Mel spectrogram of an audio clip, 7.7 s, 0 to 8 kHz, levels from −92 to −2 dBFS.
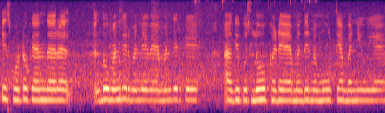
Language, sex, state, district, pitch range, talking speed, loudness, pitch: Hindi, female, Rajasthan, Bikaner, 240-250 Hz, 170 wpm, -15 LUFS, 245 Hz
